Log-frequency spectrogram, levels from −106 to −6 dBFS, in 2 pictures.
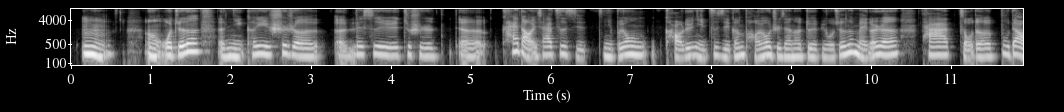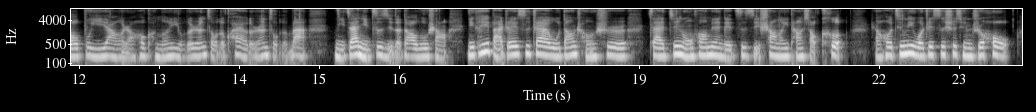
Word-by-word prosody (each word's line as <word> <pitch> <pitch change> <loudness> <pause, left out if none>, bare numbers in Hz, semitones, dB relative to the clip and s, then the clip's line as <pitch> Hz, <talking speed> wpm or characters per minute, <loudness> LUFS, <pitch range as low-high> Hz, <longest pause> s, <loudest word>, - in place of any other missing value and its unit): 嗯， 230 -1 +6 0.4
嗯， 195 -3 +4
我 205 - +7
觉 210 +2 +6
得， 285 +3 +8 0.2
呃， - - -1
你 185 -1 +1
可 220 - -3
以 230 -1 +3
试 245 +2 +1
着 190 -4 +1 0.2
呃， 95 - -3
类 220 - -3
似 220 +1 -1
于 200 -1 0
就 215 +2 -6
是， 190 -3 -3 0.2
呃， - - -2 0.2
开 285 +1 +1
导 255 - +4
一 - - -3
下 220 0 0
自 225 +1 -3
己。 170 -7 -8 0.2
你 190 -2 -2
不 185 +2 -5
用 220 0 +2 0.2
考 175 - 0
虑 190 +4 -2
你 190 -5 -4
自 205 +5 -7
己 180 -3 -4
跟 195 +5 -1
朋 165 -6 -6
友 210 +3 +3
之 200 -3 -3
间 180 -1 -1
的 180 0 -1
对 185 -1 -3
比， 175 0 -9
我 170 0 -5
觉 215 +5 0
得 260 +3 +4
每 225 -9 +3
个 210 - 0
人 220 +1 +4 0.3
他 215 0 +4
走 - - -3
的 180 +1 0
步 185 +5 -6
调 215 -5 +3
不 185 +2 -5
一 185 -1 -4
样， 190 -2 -3
然 - - -8
后 195 +2 -5
可 190 0 -9
能 175 +2 -4
有 180 -3 -7
的 - - -5
人 195 +2 -1
走 200 - -5
得 - - -8
快， 220 - -4
有 180 - -4
的 - - -8
人 200 +2 -2
走 - - -8
得 - - -16
慢。 - - -1 0.3
你 180 -5 -3
在 210 +4 +6
你 195 -6 +4
自 210 +5 -2
己 185 - -4
的 - - -3
道 185 -1 0
路 185 +1 -2
上， 170 -4 -3 0.2
你 205 - 0
可 235 +5 0
以 280 - +7
把 - - +1
这 215 0 0
一 220 - +5
次 225 +1 -1
债 225 -2 +5
务 190 -1 -1
当 200 +3 0
成 185 -5 -3
是 190 -1 -1 0.3
在 195 -2 +2
金 210 +5 +2
融 190 -3 +1
方 205 +1 0
面 210 -2 +1
给 165 -2 -3
自 205 - -5
己 195 - -5
上 205 -2 -1
了 185 - -1
一 190 - -1
堂 185 0 -2
小 185 - -3
课， 200 -2 -1 0.3
然 175 -1 -7
后 205 +3 +1
经 230 +3 +3
历 240 0 +6
过 200 -3 +3
这 215 +2 0
次 215 +1 -1
事 220 +1 -1
情 205 -3 -1
之 205 +2 +1
后 210 -1 0
200 Hz, 295 characters per minute, -24 LUFS, 185-220 Hz, 0.4 s, 得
